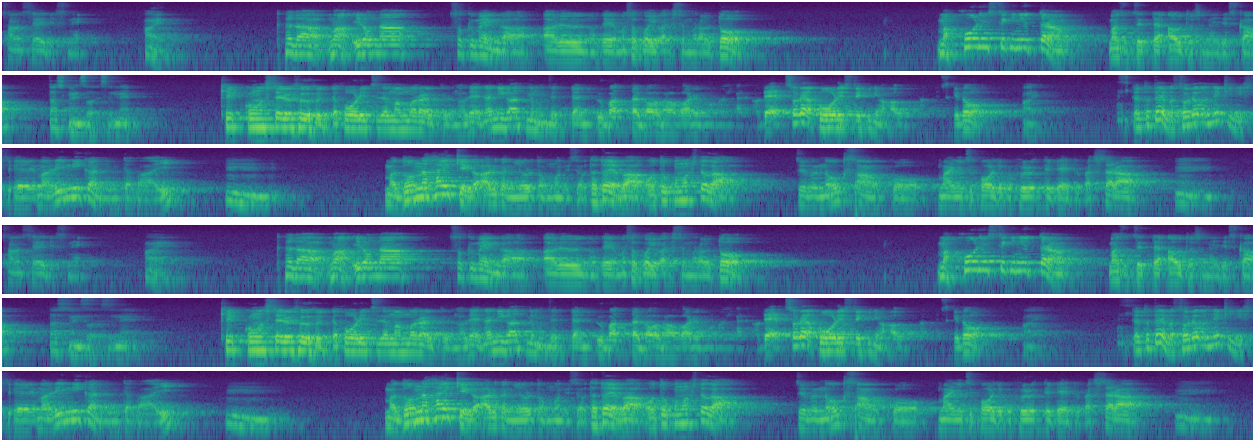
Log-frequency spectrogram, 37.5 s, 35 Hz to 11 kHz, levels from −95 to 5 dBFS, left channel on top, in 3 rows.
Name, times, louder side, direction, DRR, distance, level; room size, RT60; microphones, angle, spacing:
voice 1, 0.1-0.8 2.8-4.1 4.5-7.4 9.4-10.7 11.1-12.6 14.7-17.9 18.2-19.8 20.0-21.6 22.0-22.3 23.8-26.7 28.9-32.4 33.0-36.4, equal, ahead, 5 dB, 0.4 m, -23 dB
voice 2, 13.0-13.9 17.7-18.1 20.7-21.2 22.7-22.9 23.7-23.8 27.3-27.8 36.7-37.1, left 2 dB, 80° left, 7 dB, 0.6 m, -33 dB
7.1 x 6.0 x 4.2 m, 1.2 s
head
